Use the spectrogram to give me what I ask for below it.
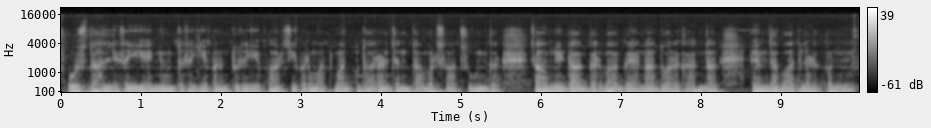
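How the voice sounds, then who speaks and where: A man with a Rajasthani Hindi accent runs through lists of correct and incorrect spellings for an exam. His voice is dark and gravelly and barely moves in pitch, and he mutters some words under his breath. Faint noise sits behind the recording. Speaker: exam coaching teacher. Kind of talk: exam-prep word drill.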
